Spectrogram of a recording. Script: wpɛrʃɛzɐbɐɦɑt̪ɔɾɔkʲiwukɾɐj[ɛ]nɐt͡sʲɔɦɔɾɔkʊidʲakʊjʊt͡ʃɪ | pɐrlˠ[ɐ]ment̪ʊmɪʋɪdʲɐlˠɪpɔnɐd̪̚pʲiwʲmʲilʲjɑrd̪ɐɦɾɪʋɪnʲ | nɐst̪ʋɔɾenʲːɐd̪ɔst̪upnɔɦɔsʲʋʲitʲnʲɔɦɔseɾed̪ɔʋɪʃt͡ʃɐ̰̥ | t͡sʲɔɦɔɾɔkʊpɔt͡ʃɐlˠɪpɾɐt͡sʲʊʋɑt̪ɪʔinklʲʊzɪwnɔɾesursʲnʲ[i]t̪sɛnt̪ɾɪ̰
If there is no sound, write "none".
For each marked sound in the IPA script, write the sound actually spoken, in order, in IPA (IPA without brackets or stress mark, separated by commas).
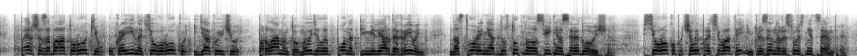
i, ɑ, i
